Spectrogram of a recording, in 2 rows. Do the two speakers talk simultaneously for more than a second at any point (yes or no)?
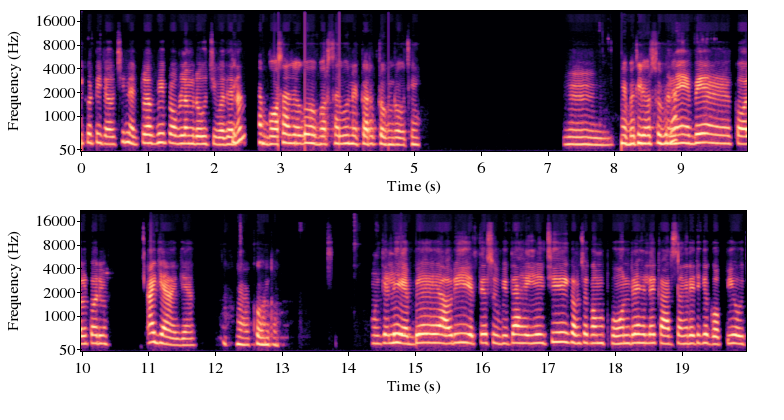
no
